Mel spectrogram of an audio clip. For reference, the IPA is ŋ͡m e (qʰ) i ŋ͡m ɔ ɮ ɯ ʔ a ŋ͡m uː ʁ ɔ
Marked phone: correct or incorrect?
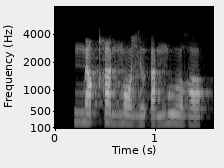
correct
